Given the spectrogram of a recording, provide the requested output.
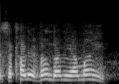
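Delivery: put-on high, quick voice of a worried little girl; acted high-pitched child's protest; child's anxious plea. Child challenges angel taking her mother.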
